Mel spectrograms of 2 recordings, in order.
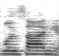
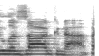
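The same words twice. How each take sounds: First: The G sound is left silent. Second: The G sound is clearly pronounced. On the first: The speaker calls it right. "so it's a silent G" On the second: The speaker calls it wrong. "if you pronounce the G in lasagna"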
